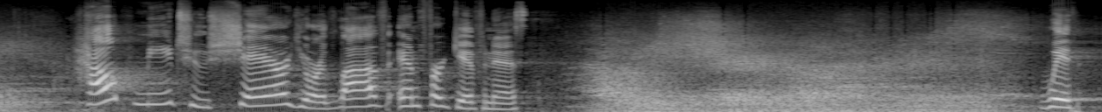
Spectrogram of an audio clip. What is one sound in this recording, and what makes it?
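A woman speaks with animation through a microphone in a large echoing room.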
